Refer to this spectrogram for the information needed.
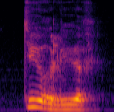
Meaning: common redshank (Tringa totanus)
- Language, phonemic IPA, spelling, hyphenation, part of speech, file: Dutch, /ˈtyːrəˌlyːr/, tureluur, tu‧re‧luur, noun, Nl-tureluur.ogg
